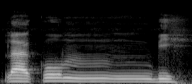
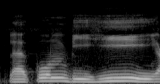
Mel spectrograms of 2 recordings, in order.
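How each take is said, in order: First: The word ends on a bare h sound. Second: The word ends with a long i vowel. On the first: The reader stops after this word. "ada panjangnya kita baca lakum bih bih gitu" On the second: The reader joins this word to the next one. "kalau kita wasolkan baru dia berlaku"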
